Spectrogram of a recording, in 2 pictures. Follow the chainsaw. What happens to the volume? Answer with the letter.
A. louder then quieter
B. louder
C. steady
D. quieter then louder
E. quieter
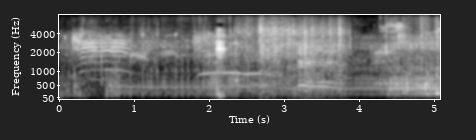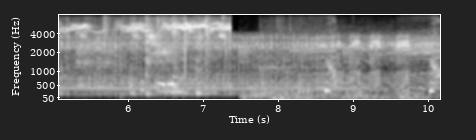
B.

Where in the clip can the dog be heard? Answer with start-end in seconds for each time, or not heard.
not heard.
